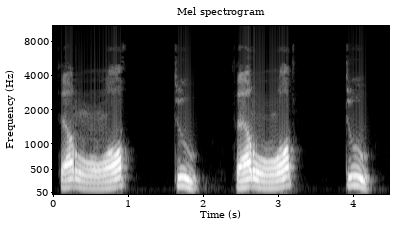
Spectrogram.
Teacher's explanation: أصلها فرطت، تذهب صفة القلقلة وتبقى صفة الاستعلاء · Term: إدغام الطاء في التاء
